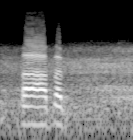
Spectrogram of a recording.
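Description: A short spoken syllable, then a steady low hum of street traffic in the pause.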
